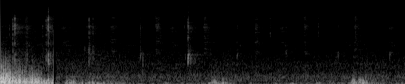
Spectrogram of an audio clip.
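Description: Glass oil spray bottle being pumped over an air fryer's basket: a dull knock at the start, then scattered faint clicks and short sprays.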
